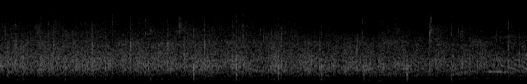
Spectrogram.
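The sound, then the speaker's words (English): A crowd claps its hands to the Lord in praise, steadily, a dense wash of many overlapping handclaps that stays at a fairly even, moderate loudness for the whole stretch, with no talking over it. “Come on, clap your hands to the Lord and praise him.”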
